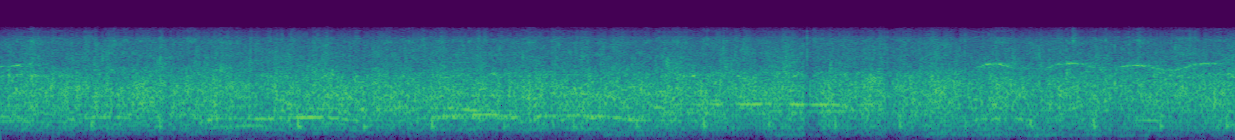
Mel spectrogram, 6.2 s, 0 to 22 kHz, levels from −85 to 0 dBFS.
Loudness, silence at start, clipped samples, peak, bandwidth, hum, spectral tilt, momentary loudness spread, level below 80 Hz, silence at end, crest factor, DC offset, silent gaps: -18 LUFS; 0 s; under 0.1%; -6 dBFS; 10.5 kHz; none; 0 dB/octave; 1 LU; -68 dBFS; 0 s; 14 dB; under 0.1%; none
